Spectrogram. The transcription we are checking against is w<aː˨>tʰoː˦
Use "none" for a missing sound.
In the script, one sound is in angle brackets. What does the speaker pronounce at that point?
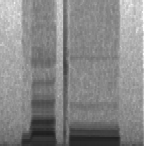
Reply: aː˨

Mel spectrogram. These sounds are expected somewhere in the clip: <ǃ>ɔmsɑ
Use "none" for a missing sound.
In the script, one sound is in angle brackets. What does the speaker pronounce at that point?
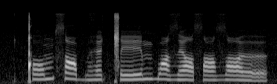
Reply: ǃ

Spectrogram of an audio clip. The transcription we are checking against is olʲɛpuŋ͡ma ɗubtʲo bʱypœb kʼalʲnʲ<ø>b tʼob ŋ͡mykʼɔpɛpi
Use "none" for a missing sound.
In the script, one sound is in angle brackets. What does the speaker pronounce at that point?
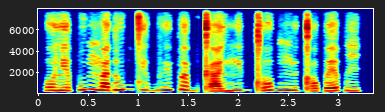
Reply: ø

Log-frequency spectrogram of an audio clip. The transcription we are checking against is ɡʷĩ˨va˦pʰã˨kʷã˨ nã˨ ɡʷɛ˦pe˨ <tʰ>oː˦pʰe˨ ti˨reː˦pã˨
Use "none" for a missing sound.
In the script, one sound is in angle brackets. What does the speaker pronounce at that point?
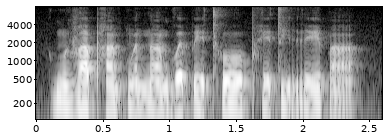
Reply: tʰ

